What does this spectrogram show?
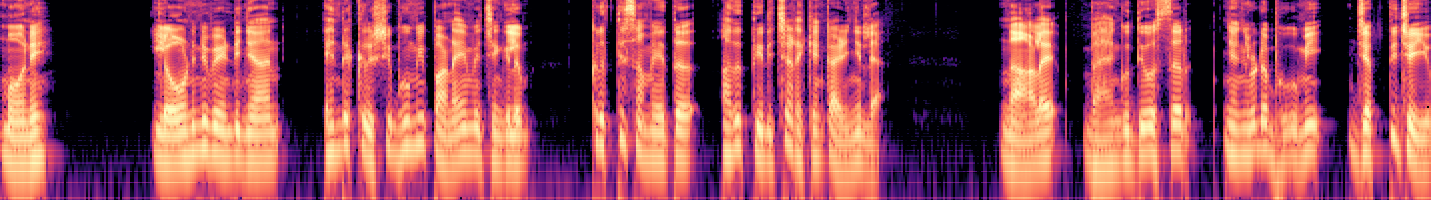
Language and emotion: Malayalam, sad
